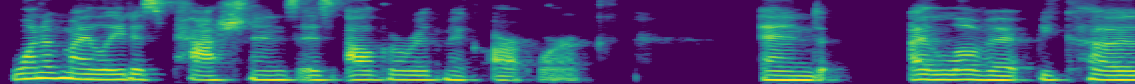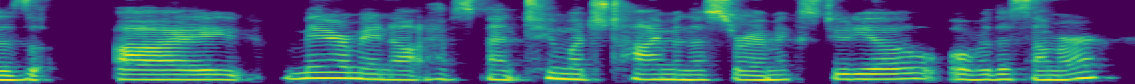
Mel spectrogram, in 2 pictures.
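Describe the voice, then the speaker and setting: A young Guatemalan woman who works as a digital storytelling manager, and whose first language is Spanish, enthusiastically and casually presents her own artwork with self-deprecating asides. Her lowish voice is steady and a little slow.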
